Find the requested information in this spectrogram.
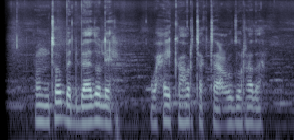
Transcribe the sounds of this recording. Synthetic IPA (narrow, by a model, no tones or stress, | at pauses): ʕʊnt̪ʰɔbɐd̪baːðɔlɛ | wɑħɑjkʰɐɦɔrt̪ʰɐɡt̪ʰaːʕʊðʊrɐðɐ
